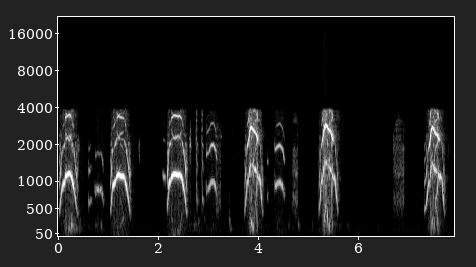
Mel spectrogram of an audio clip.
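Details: Little owls in Bommelerwaard, Netherlands, on 4 March 2024, during the first prey transfer of the new breeding season, give nasal, mewing, arched calls roughly every second, mixed with shorter, softer notes between them.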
